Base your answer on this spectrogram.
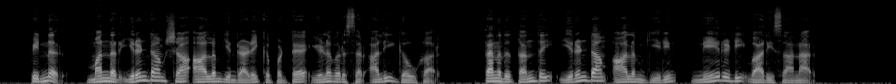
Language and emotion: Tamil, neutral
